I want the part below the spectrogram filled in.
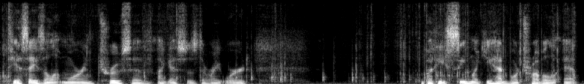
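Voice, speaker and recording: A man's voice: low-pitched, unhurried, long pauses, background noise. A middle-aged man with an American accent telling a rambling personal story in a casual, wry, self-deprecating way. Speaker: host.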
